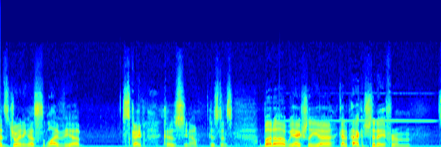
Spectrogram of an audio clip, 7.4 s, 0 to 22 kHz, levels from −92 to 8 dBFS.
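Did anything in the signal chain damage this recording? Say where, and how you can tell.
Yes. A feedback whistle runs from 4.63 s to the end: a steady 4 kHz tone sits well below the sound, likely an acoustic loudspeaker-to-microphone loop held just short of runaway.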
